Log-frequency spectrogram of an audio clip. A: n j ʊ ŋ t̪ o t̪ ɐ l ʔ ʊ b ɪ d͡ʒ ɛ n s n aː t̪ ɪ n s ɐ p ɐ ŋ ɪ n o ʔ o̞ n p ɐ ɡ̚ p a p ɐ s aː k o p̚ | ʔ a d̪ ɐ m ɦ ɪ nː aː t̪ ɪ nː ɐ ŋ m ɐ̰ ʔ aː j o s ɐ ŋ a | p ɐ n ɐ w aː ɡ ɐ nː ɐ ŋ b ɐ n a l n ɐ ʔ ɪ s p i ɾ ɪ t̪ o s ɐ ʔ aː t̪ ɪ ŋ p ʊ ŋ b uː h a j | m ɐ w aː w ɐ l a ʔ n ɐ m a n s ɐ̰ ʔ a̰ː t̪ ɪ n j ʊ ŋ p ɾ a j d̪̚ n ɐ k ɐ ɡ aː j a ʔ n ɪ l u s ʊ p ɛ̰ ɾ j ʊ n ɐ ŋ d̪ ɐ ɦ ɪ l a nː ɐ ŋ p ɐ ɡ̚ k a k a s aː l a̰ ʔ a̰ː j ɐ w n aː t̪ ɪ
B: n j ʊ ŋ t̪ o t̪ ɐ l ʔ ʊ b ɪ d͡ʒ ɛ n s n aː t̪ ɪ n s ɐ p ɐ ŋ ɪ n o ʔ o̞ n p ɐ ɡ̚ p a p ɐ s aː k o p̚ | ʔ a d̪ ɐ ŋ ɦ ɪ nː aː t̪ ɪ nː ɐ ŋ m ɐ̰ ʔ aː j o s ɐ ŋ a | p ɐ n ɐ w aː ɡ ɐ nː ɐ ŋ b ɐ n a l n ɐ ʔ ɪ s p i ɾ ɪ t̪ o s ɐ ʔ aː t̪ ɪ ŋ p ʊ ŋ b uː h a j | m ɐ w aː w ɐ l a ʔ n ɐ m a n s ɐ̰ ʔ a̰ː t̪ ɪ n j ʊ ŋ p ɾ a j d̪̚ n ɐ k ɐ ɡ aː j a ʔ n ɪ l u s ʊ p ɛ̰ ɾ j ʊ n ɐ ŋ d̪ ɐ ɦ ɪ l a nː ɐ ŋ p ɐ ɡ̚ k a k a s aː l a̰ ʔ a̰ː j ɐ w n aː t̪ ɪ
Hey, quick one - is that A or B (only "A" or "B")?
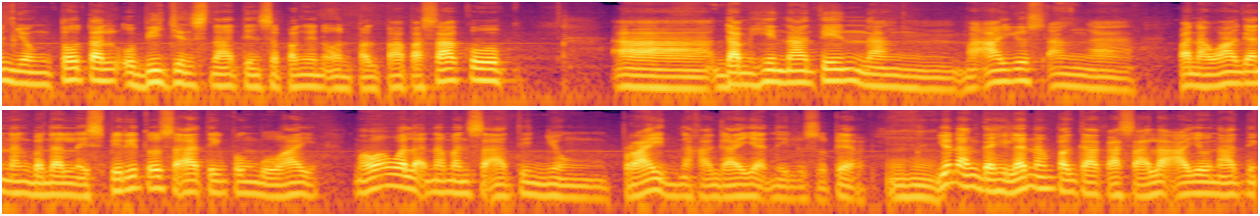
A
